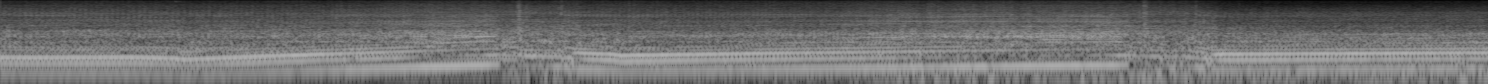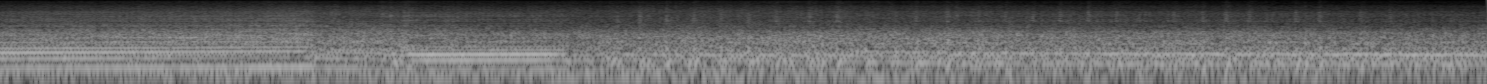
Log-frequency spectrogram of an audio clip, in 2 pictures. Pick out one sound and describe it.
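A small motorcycle engine buzzes loudly, revving up through the gears and dropping as it shifts.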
